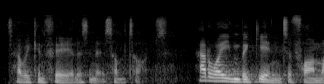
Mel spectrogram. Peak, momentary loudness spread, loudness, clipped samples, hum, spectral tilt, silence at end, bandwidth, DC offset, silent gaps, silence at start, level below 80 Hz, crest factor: -8 dBFS; 19 LU; -25 LUFS; under 0.1%; none; -6 dB/octave; 0 s; 11 kHz; under 0.1%; none; 0.1 s; -56 dBFS; 18 dB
